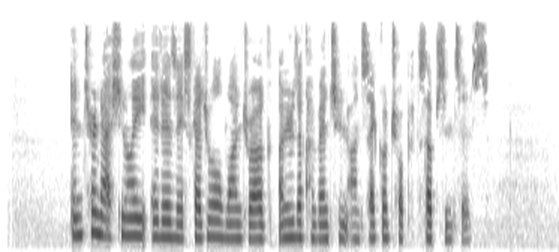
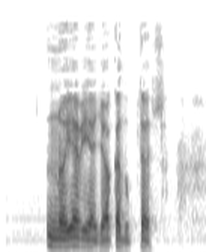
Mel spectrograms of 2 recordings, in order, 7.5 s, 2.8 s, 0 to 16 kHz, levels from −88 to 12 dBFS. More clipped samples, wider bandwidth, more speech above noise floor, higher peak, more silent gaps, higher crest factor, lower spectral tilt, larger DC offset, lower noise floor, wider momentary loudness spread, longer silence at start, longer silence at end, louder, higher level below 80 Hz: neither; about the same, 11.5 kHz vs 11.5 kHz; second, 41 dB vs 51 dB; second, -10 dBFS vs -6 dBFS; neither; about the same, 20 dB vs 20 dB; second, -3 dB/octave vs -6 dB/octave; neither; second, -68 dBFS vs -75 dBFS; about the same, 8 LU vs 10 LU; first, 0.95 s vs 0.65 s; first, 0.95 s vs 0.65 s; second, -28 LUFS vs -24 LUFS; second, -82 dBFS vs -72 dBFS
